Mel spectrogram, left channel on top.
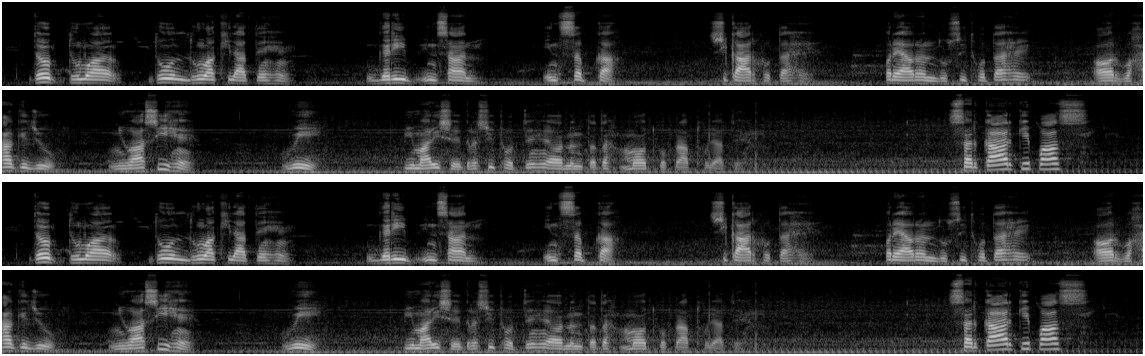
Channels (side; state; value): both; identical; correlation 1.00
